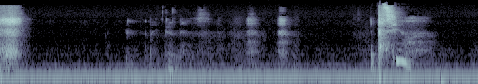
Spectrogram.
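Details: Person sneezing while tipsy and high: two sharp, loud sneezes separated by soft breathy sounds, against a steady low room hum.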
